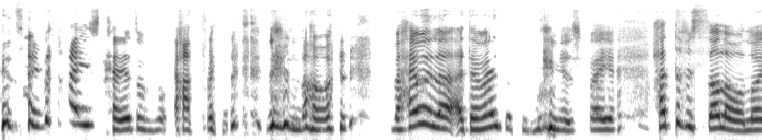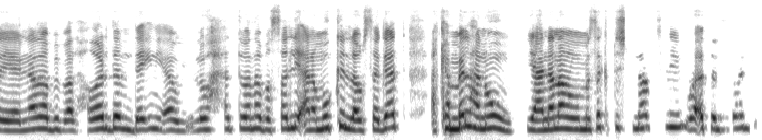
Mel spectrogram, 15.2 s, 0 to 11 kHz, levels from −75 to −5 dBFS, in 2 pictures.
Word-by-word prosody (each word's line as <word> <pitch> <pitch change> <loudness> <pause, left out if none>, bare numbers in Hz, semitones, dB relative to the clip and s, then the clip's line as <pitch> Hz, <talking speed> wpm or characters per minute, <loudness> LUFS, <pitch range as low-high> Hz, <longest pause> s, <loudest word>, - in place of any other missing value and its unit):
سايباه 390 +3 -2 0.2
عايش 370 -2 +1 0.2
حياته 260 +1 +2
في - - -14
بوقي 250 +2 -13
حرفيًا 255 +1 -1 0.5
ليل 335 -5 +3
نهار، 265 -2 -1 0.6
باحاول 320 +6 +2
أ 270 -3 +2
أتماسك 280 +4 0
الدنيا 250 0 0
شوية، 250 +2 -2 0.4
حتى 345 +5 +1
في 335 - -2
الصلاة 285 -4 +1
والله 245 +2 -1
يعني 230 +1 0
أنا 275 0 +2
بيبقى 250 -2 -1
الحوار 255 +3 0
ده 285 +2 +3
مضايقني 250 -1 -2
أوي، 225 -2 -5
اللي 255 +2 -2
هو 260 - 0
حتى 270 +1 -8
وأنا 275 +1 0
باصلي 275 +3 0
أنا 240 +1 +1
ممكن 290 +5 +2
لو 235 -1 +5
سجدت 275 +6 0 0.3
أكملها 290 +2 +5
نوم، 275 -5 +1
يعني 245 0 +4
أنا 280 +2 +6
لو 270 - +2
ما 260 - 0
مسكتش 300 +2 -3
نفسي 310 +2 -3
وقت 275 +2 +2
الفجر، 275 +2 -4
270 Hz, 170 wpm, -23 LUFS, 250-295 Hz, 0.6 s, أنا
